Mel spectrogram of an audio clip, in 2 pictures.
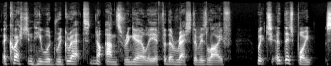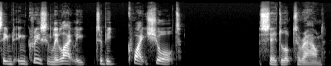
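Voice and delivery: usual speaking voice

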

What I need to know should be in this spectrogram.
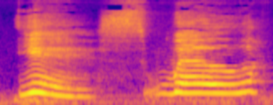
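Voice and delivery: self-important throat-clearing words; pompous announcer villain. A narrator's reading. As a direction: call the diners to attention. Villain opens his announcements.

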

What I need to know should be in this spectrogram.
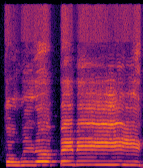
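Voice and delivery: high, drawn-out sing-out; high-pitched mock cheer; mock hype call. Mimicking a deep-pass call.

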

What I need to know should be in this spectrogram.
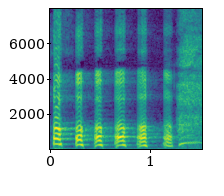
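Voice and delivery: big toothy mocking laugh. Alligator laughing at the turtle, toothy laugh. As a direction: laugh with all your teeth. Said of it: "aquela risada cheia de dentes".

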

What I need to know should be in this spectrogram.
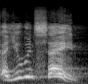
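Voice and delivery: very high-pitched mock outrage; acted aghast God; incredulous outcry. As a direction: squeak it out in disbelief. God scolding Moses in disbelief.

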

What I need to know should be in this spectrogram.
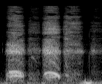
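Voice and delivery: very high wheezy giggle; helpless laughter. Real, not acted. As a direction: giggle helplessly at your own joke. Recovering from own joke.

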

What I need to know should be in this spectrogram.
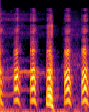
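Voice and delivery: loud high burst of laughter; real loud laughter. Real, not acted. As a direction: crack up loudly.

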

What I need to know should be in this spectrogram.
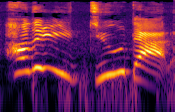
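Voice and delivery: loud, high amazed question. A narrator's reading. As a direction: ask in astonishment, voice shooting up. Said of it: "I asked her, amazed".

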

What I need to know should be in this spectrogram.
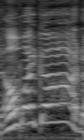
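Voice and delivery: very high, drawn-out exclamation; high-pitched imitated disbelief; mock audience shock. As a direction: imitate a crowd's amused gasp.

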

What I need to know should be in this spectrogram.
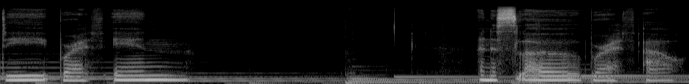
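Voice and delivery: soft whisper, close to the mic; right in your ear. Acted. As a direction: breathe the words gently into the ear.

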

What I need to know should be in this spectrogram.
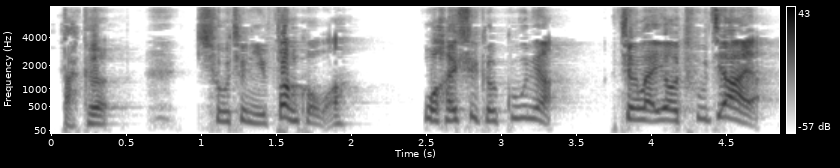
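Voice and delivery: high-pitched, desperate begging; tearful pleading. A narrator's reading. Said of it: "哭着哀求".

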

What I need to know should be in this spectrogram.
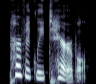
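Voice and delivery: plain reading voice

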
